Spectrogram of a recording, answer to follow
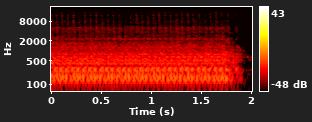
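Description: Baby Lock sewing machine stitching a seam at speed through layered cotton quilting fabric, a fast, even needle rhythm that stops just before the end.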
